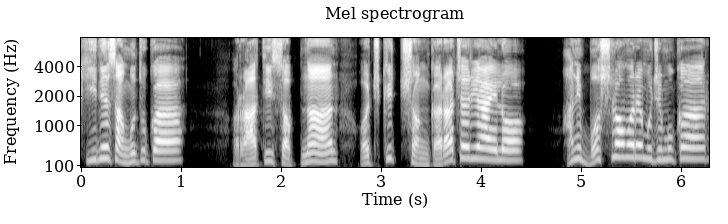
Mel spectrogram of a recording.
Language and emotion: Goan Konkani, surprised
